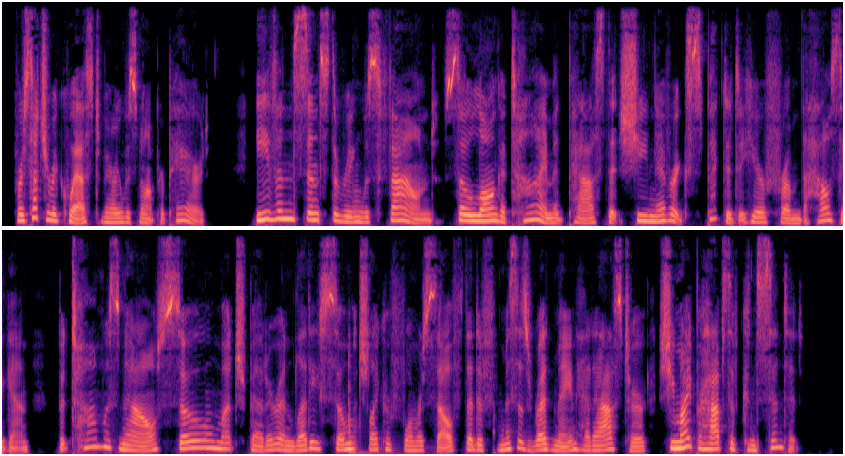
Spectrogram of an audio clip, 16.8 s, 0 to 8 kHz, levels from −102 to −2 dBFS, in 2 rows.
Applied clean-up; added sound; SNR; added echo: neural mask model DeepFilterNet 3.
